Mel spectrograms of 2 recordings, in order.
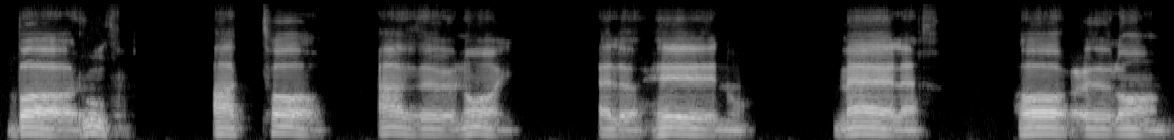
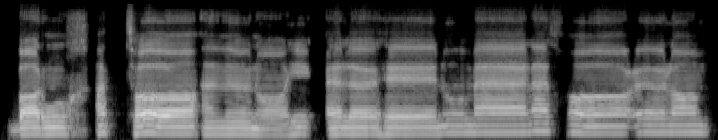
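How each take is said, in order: First: It is recited slowly and deliberately. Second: It is recited at a faster, natural pace.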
